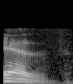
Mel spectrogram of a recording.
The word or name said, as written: eth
